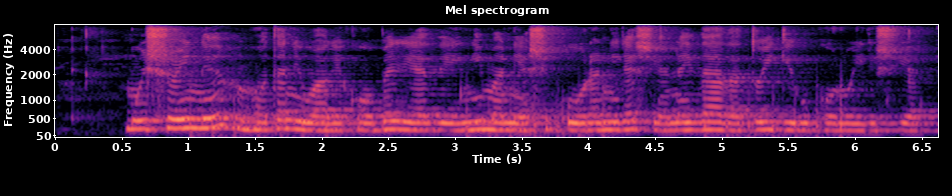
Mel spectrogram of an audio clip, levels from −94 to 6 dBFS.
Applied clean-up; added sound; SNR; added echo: none; Knock / Wood; 20 dB; reverberation time 0.5 s.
